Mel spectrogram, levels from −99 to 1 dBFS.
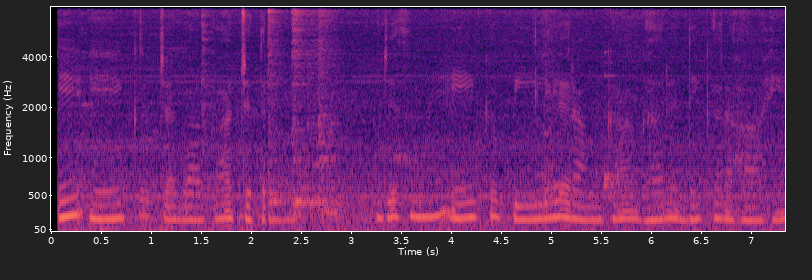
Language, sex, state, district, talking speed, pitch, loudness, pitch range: Hindi, female, Chhattisgarh, Jashpur, 120 wpm, 190 Hz, -37 LUFS, 175-205 Hz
